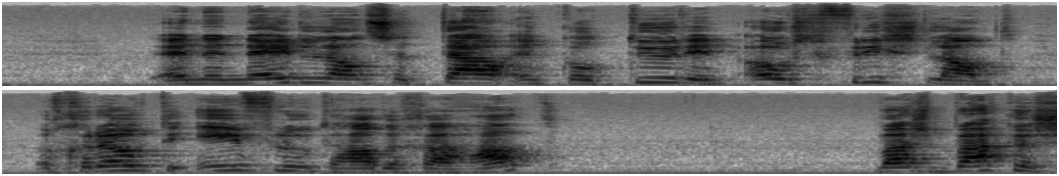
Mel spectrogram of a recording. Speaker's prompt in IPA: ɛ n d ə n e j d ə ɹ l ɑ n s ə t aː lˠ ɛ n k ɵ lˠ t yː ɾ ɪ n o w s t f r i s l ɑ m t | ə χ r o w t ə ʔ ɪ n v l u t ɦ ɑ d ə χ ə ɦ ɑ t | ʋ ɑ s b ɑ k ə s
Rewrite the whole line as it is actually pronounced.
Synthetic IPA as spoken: ɛ n d ə n e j d ə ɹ l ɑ n s ə t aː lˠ ɛ n k ɵ lˠ t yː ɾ ɪ n o w s t f r i s l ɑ n t | ə χ r o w t ə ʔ ɪ n v l u t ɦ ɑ d ə χ ə ɦ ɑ t | ʋ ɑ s b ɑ k ə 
